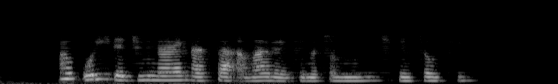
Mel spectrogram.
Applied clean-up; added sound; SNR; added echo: neural mask model DeepFilterNet 3.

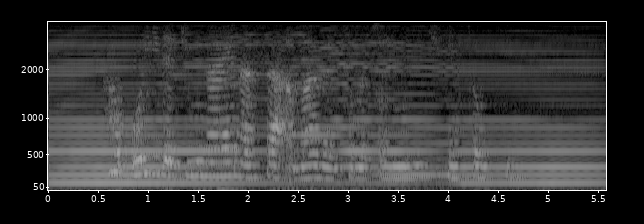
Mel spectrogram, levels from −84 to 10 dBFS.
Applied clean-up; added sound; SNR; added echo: none; Bowed string instrument; -1 dB; reverberation time 0.2 s.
